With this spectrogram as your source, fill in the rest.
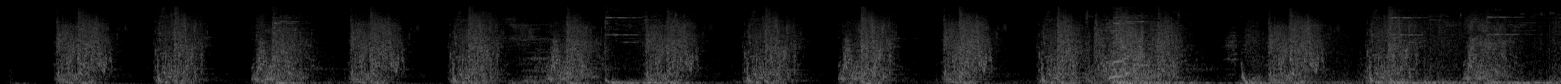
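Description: Game sound effects of fighting clash and zap.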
